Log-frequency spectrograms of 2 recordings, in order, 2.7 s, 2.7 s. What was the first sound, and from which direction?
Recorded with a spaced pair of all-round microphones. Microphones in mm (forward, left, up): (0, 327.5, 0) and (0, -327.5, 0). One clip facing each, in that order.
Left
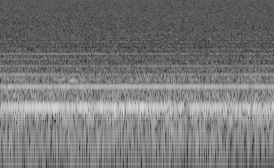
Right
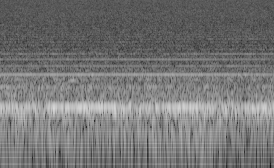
Only background noise.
